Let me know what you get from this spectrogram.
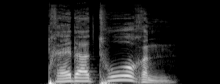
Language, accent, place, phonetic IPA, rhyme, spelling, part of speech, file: German, Germany, Berlin, [pʁɛdaˈtoːʁən], -oːʁən, Prädatoren, noun, De-Prädatoren.ogg
- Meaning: plural of Prädator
